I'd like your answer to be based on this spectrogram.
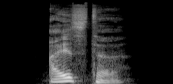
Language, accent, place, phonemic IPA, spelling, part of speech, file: German, Germany, Berlin, /ˈʔaɪ̯stə/, eiste, verb, De-eiste.ogg
- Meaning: inflection of eisen: 1. first/third-person singular preterite 2. first/third-person singular subjunctive II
